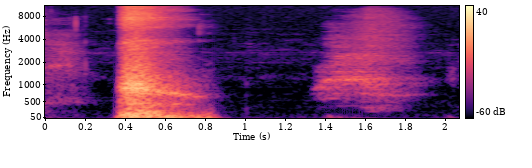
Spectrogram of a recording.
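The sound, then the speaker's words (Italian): A sudden, forceful sneeze from a grandmother with a cold in another room: a short explosive burst, followed about a second later by a softer breathy exhale. No one speaks. “Tra l'altro è mia nonna di là che ha starnutito”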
